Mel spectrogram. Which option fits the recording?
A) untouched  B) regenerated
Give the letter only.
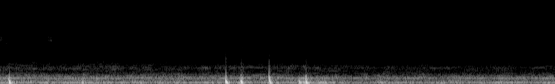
B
